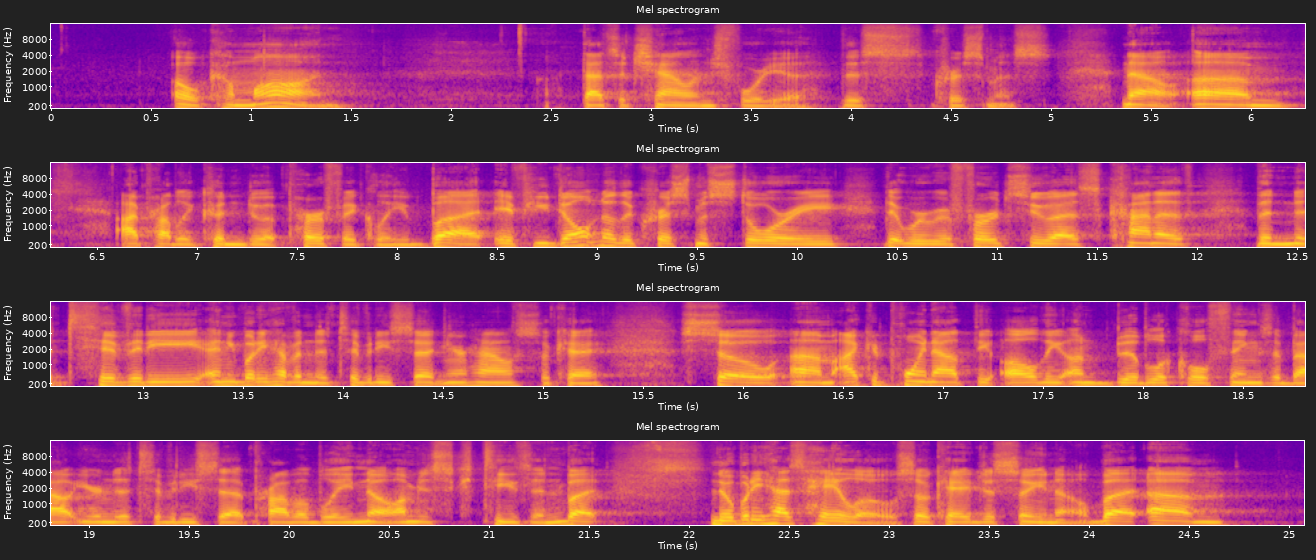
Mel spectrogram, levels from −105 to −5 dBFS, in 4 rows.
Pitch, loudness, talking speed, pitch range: 125 Hz, -19 LUFS, 180 wpm, 115-140 Hz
